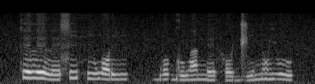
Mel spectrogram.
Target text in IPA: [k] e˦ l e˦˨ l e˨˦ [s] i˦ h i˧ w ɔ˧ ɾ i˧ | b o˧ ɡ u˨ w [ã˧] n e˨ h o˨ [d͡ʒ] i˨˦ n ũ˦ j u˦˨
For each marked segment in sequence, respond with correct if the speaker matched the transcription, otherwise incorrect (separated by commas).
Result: correct, correct, correct, correct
